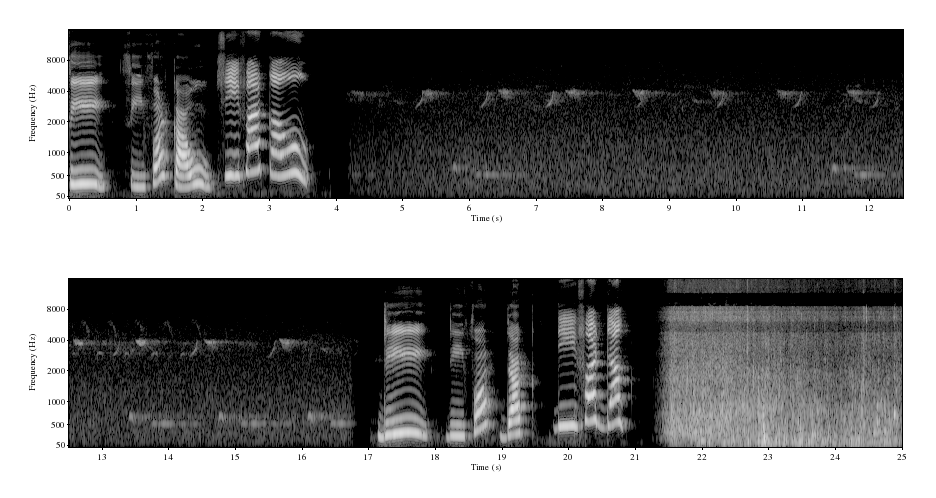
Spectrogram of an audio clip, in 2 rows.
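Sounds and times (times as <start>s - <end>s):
light background hiss: 4.2s - 13.4s
faint bird chirps: 4.2s - 16.9s.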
